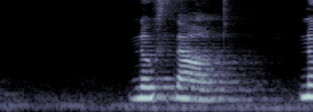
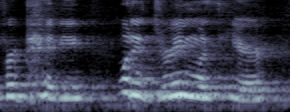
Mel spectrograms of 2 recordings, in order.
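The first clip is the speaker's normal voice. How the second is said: usual speaking voice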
